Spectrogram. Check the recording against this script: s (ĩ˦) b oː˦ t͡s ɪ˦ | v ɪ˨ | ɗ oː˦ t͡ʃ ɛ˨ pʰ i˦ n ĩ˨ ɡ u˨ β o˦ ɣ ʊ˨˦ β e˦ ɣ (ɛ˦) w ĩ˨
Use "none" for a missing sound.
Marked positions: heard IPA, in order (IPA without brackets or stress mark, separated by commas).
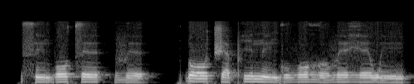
ĩ˨, e˦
